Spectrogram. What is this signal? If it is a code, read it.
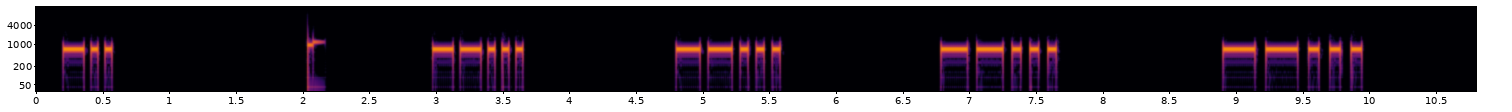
Morse code, heard as a keyed tone, about 20 wpm, spaced as for 6 wpm, 700 Hz. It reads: D 7777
